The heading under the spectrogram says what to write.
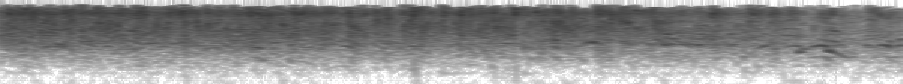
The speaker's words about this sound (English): I would never talk through applause as a professional.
